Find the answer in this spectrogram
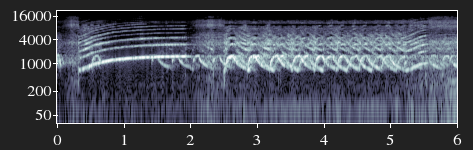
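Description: Police car siren: a wail that rises over about a second and a half and holds, then switches about two seconds in to a fast yelp of roughly four rises and falls a second.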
